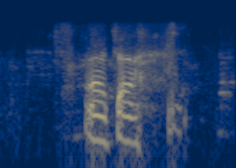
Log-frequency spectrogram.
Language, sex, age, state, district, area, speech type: Maithili, male, 60+, Bihar, Madhepura, rural, conversation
